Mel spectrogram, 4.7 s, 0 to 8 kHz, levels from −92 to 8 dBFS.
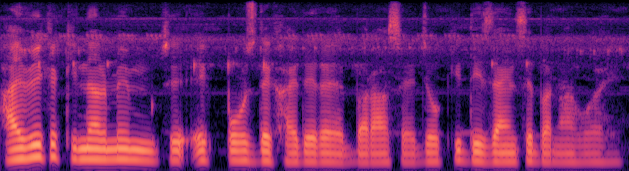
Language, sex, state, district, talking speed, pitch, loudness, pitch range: Hindi, male, Arunachal Pradesh, Lower Dibang Valley, 255 wpm, 115 Hz, -21 LUFS, 105-125 Hz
